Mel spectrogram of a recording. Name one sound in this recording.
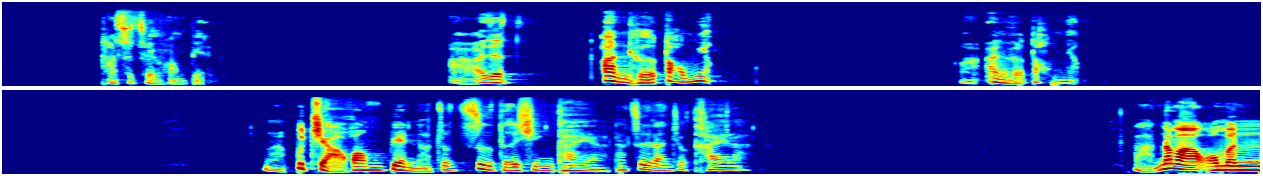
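An elderly man speaks calmly into a microphone, in short phrases with long pauses.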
